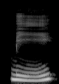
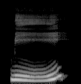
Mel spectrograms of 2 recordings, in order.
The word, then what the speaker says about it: หมี: So it has to team up with a silent หอหีบ to get the job done. Let's write หมี together.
